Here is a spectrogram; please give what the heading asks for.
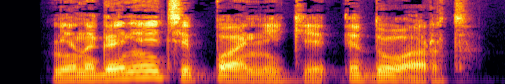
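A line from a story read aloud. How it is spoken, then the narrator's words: Calm reply. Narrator (Russian): спокойно ответил доктор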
